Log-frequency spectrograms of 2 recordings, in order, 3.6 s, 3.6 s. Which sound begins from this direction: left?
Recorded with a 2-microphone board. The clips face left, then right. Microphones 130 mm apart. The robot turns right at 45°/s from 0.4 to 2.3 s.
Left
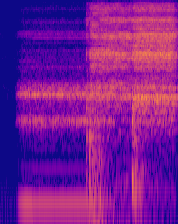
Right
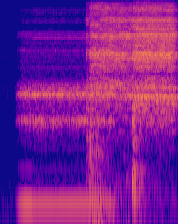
A hiss, at 1.7 s.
